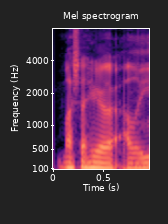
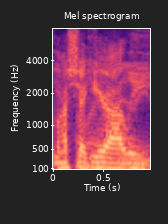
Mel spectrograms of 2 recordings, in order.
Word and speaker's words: Mahershala Ali: I think it's Mahir Ali, isn't it? – Mahershala Ali. – Mahershala Ali, yeah.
